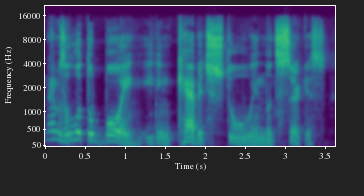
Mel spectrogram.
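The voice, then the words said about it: Good put-on Russian accent. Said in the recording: “that was good Russian accent right there”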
